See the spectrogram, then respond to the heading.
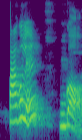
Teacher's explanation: গটা হচ্ছে ঘোষ অল্পপ্রাণ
